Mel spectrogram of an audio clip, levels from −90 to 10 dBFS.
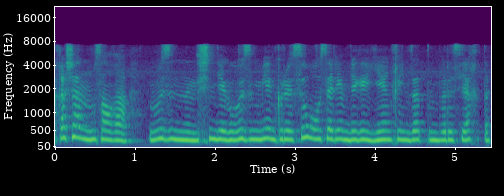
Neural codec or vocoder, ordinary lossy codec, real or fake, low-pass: none; AAC, 32 kbps; real; 7.2 kHz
